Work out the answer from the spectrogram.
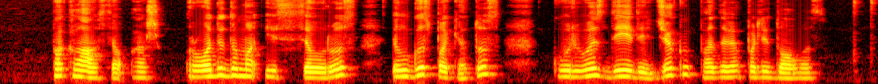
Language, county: Lithuanian, Utena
